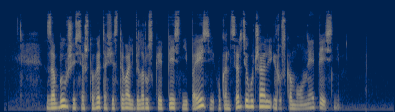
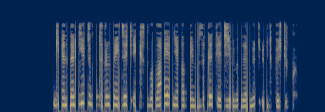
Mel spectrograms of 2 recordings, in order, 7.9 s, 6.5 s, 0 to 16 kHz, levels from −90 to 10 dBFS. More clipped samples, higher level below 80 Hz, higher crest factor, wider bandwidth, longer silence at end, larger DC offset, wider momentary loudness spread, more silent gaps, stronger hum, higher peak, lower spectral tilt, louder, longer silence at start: neither; second, -66 dBFS vs -52 dBFS; about the same, 18 dB vs 20 dB; first, 11 kHz vs 8 kHz; first, 1.15 s vs 0.6 s; neither; first, 12 LU vs 8 LU; second, none vs 5.79-5.85 s; neither; second, -6 dBFS vs -2 dBFS; first, -6 dB/octave vs -3.5 dB/octave; second, -23 LUFS vs -20 LUFS; about the same, 0.95 s vs 1.05 s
